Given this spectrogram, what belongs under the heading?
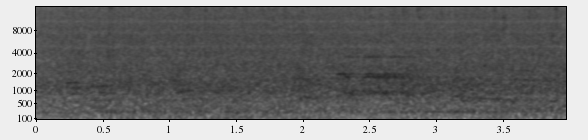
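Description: Floodwater rushes past near houses in a steady, loud, broadband roar that continues without a break, with no talking heard.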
